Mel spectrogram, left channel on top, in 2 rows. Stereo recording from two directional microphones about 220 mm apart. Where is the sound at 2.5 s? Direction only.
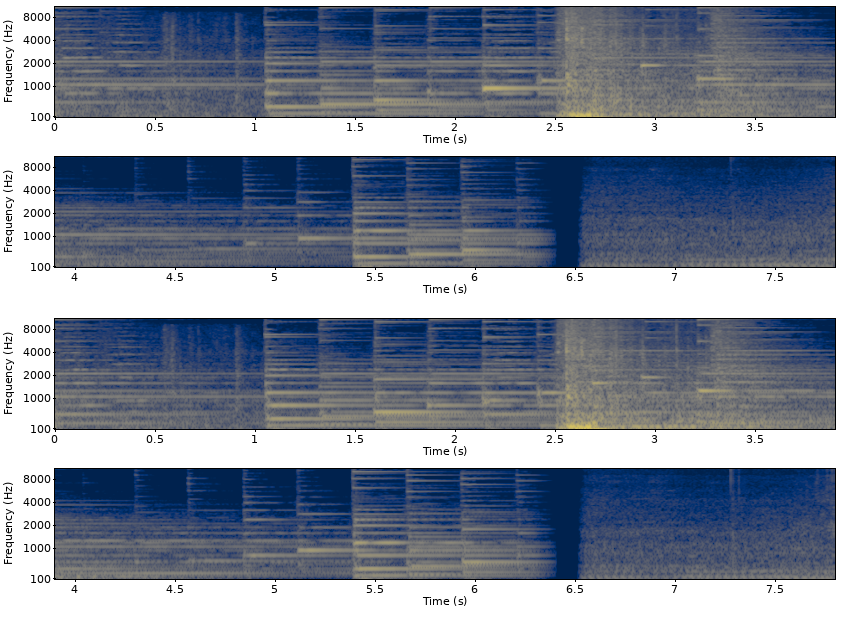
Centre (ahead or behind).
